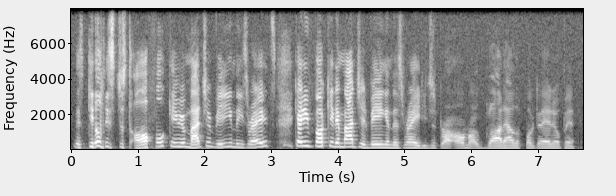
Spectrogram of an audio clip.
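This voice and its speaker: With a high voice and brisk delivery that leaves few pauses, a streamer reads out a viewer's story and mocks it sarcastically, cursing and laughing a lot.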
